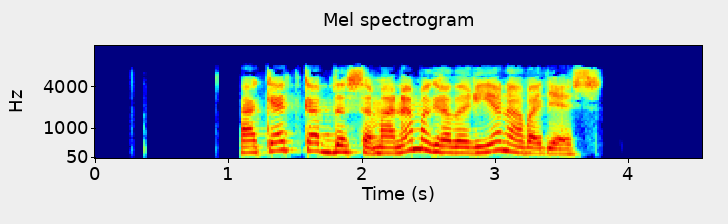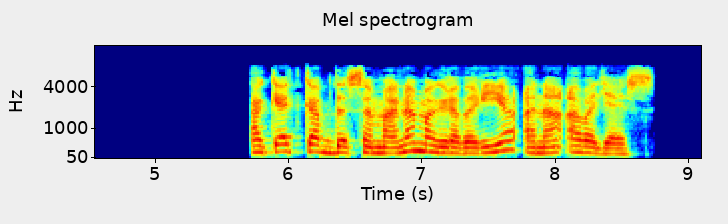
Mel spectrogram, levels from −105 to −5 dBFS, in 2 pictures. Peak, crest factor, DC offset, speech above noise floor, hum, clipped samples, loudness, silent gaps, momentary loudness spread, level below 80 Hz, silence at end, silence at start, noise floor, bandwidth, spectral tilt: -2 dBFS; 16 dB; under 0.1%; over 74 dB; none; under 0.1%; -16 LUFS; 3.82-5.69 s; 7 LU; -60 dBFS; 0.4 s; 1.1 s; under -90 dBFS; 8 kHz; -3.5 dB/octave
